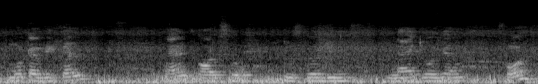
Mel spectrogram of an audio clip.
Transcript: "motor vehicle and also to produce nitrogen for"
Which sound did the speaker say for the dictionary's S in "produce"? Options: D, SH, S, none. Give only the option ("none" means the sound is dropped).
none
